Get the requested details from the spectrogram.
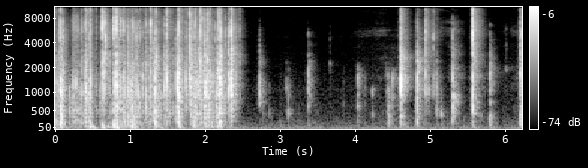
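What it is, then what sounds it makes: Plastic snack bag. A large, full, printed plastic bag of Home Pie cookies is held and moved while fingertips press and rub it. For about the first two and a half seconds, dense, bright crinkling pours out continuously. After that, it thins into separate short, sharp crackles with quiet gaps between them.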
